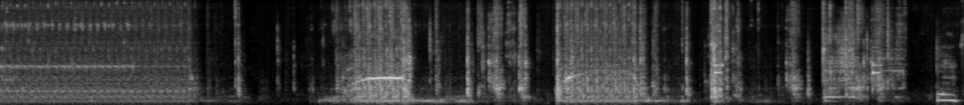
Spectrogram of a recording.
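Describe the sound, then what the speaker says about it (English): A sewing machine stitches a quilt block seam in quick, buzzing bursts of several seconds each, separated by short pauses and small handling clicks, heard up close. "line it back up, put it down, back under, and start sewing"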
